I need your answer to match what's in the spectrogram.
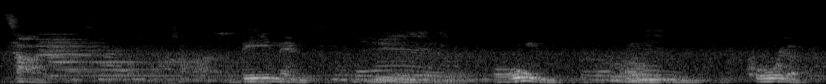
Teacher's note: Entonces, si después de un vocal viene una H, dentro de la sílaba, entonces tiene la función de hacer largo este vocal. Y no se escucha la H. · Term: alargar vocales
